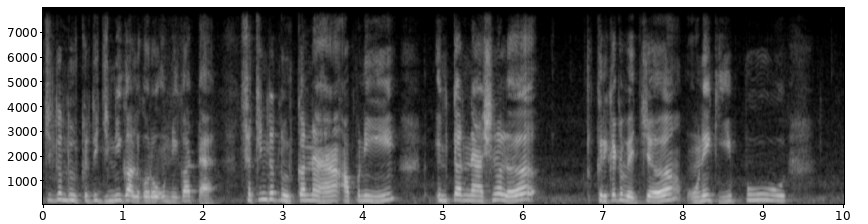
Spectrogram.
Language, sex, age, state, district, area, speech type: Dogri, male, 18-30, Jammu and Kashmir, Samba, rural, spontaneous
